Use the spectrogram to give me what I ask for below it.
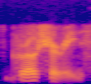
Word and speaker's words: groceries: or three syllables and you can pronounce it with an s in the middle or a sh and like an sh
